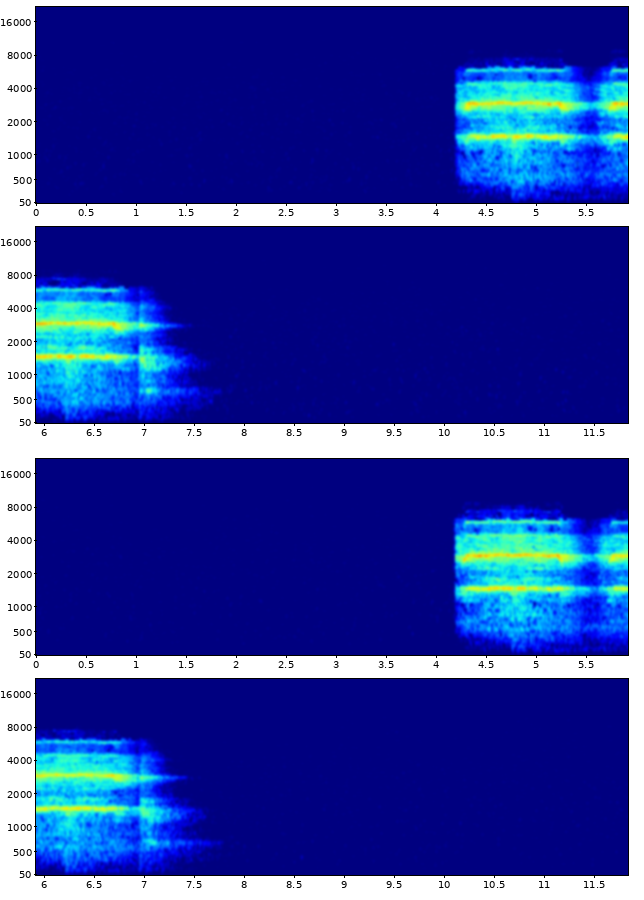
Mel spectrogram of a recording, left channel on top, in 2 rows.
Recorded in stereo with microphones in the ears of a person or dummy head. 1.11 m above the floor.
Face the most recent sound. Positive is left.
turn(degrees=35)  # may be behind; listen again after turning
